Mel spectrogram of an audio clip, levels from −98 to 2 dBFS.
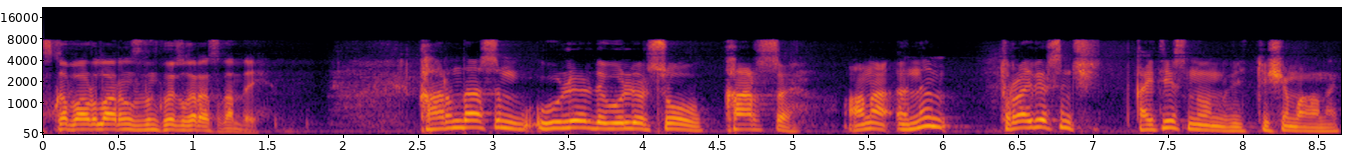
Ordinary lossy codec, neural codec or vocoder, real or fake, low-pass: none; none; real; none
